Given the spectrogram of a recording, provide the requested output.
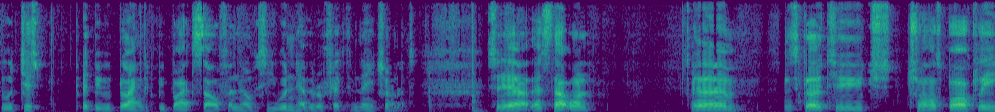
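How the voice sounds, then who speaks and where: A man with a South African accent and a medium pitch, moderate pace, ordinary pitch variation, big swings in loudness and long, frequent pauses, on a very clean recording with a silent background. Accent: South African, sometimes heard as Australian. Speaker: sports card collector and YouTuber. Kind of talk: casual unboxing vlog. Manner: hesitant, many fillers.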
